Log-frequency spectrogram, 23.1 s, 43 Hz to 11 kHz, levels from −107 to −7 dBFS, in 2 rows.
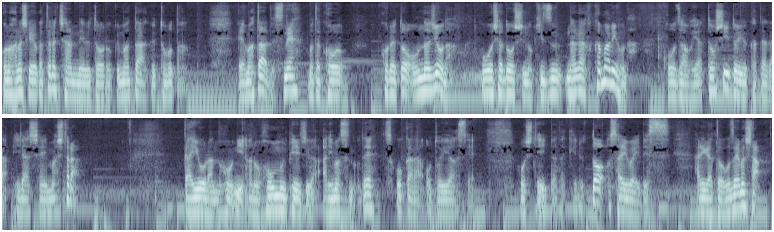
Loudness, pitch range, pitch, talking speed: -26 LUFS, 100-125 Hz, 105 Hz, 350 characters per minute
